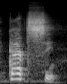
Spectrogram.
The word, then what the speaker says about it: Katze: estamos falando do A, sempre que o A vier seguido por duas consoantes iguais ou não, o som é breve. O som é breve. Katse, um som breve.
